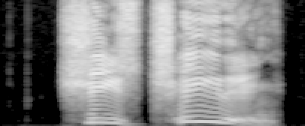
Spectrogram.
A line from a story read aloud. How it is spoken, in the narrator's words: the shrill woman yelled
